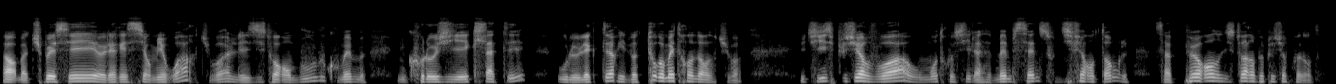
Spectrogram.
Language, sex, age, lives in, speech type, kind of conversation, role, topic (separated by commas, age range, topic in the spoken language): French, male, 20-24, France, read, expert-assistant, expert, Quelles idées originales pourrait-on explorer pour rendre une histoire courte vraiment surprenante ?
